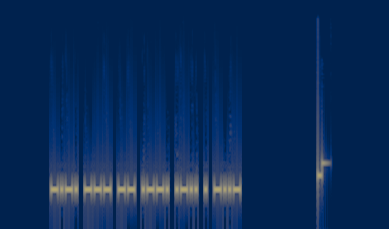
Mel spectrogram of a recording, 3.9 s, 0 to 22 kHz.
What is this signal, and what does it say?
Morse code, heard as a keyed tone, about 52 wpm, 700 Hz. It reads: COMPLEX
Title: Sentences from Top 900 Words - New Word Drill - 50wpm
